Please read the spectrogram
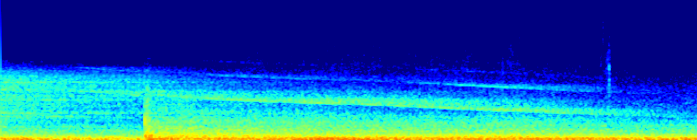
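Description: Trailer score and sound design: a deep, steady low rumble with a sudden hit about two seconds in, after which a single high tone slowly falls in pitch.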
